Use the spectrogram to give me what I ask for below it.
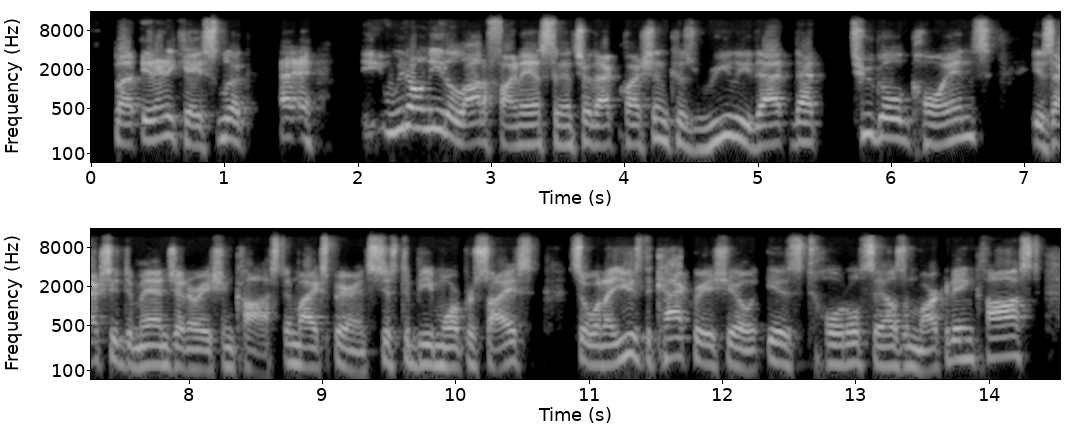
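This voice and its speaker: A fairly quick American accent with very even loudness and ordinary pitch variation. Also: man, fairly high pitch for a man. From New York, Westchester. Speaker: sales and SaaS expert, workshop speaker. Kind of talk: live workshop Q&A. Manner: fast.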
